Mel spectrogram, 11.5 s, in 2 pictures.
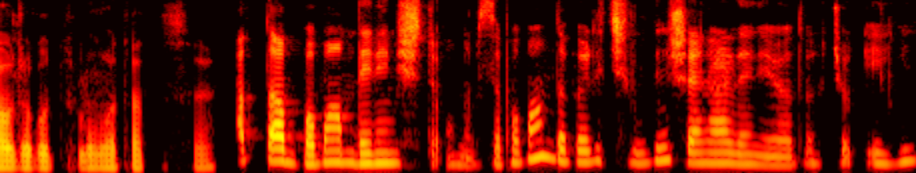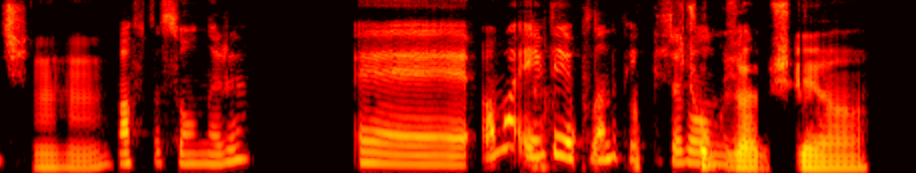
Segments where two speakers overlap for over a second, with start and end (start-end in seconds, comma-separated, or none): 9.0-10.5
